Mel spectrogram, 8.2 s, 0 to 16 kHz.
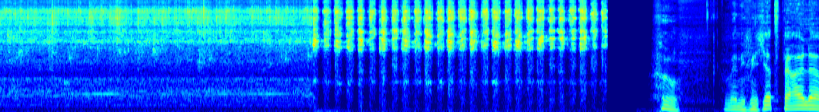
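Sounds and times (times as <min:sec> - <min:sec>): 
running shower water: 0:00.0 - 0:03.1
speech: 0:06.6 - 0:08.1.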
